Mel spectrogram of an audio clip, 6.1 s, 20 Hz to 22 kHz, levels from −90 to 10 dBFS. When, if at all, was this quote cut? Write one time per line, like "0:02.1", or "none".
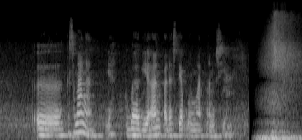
0:05.1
